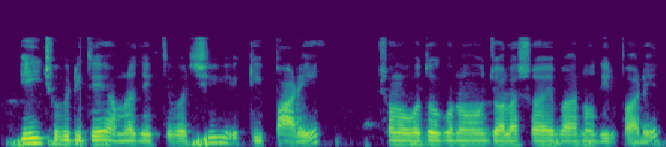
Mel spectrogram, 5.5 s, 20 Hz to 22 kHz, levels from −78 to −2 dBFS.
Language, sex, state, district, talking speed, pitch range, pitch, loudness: Bengali, male, West Bengal, Jhargram, 150 wpm, 95-110 Hz, 100 Hz, -17 LUFS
